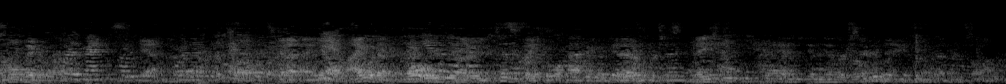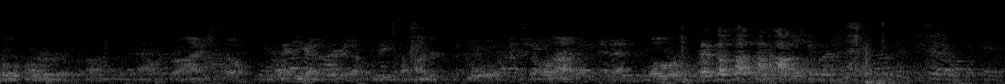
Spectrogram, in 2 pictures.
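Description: A woman talks nearby in a calm voice.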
